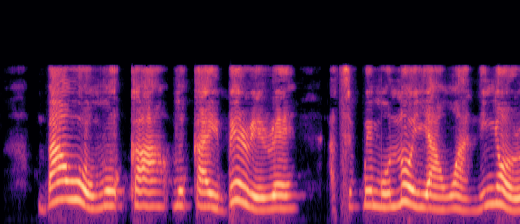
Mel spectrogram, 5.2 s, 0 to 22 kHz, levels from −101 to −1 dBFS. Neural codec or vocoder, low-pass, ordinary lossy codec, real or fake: codec, 16 kHz, 4.8 kbps, FACodec; 7.2 kHz; AAC, 64 kbps; fake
